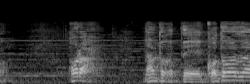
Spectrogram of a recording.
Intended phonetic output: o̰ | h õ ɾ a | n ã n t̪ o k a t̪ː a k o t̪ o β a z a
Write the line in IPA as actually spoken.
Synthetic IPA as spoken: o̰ | h o ɾ a | n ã n t̪ o k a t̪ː e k o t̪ o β a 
